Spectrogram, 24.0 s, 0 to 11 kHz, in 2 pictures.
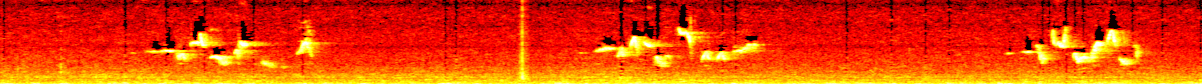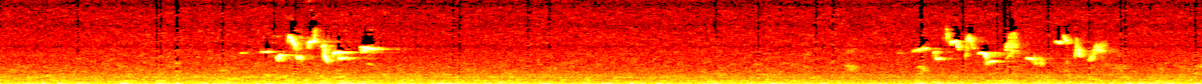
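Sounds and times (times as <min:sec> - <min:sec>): songbird twittering: 0:01.3 - 0:03.3, 0:05.8 - 0:07.7, 0:10.1 - 0:11.5, 0:14.4 - 0:16.0, 0:20.5 - 0:23.3.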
